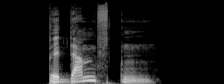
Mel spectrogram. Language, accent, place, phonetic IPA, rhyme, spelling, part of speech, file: German, Germany, Berlin, [bəˈdamp͡ftn̩], -amp͡ftn̩, bedampften, adjective / verb, De-bedampften.ogg
- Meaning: inflection of bedampft: 1. strong genitive masculine/neuter singular 2. weak/mixed genitive/dative all-gender singular 3. strong/weak/mixed accusative masculine singular 4. strong dative plural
